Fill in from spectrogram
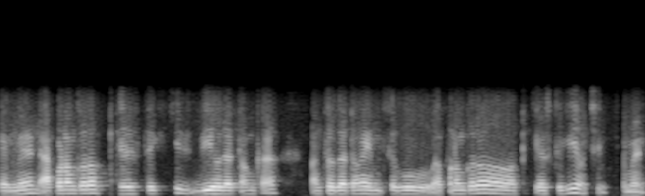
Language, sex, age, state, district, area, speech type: Odia, male, 18-30, Odisha, Puri, urban, conversation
